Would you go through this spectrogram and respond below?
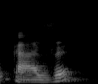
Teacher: o s entre vogais na língua portuguesa tem som de z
